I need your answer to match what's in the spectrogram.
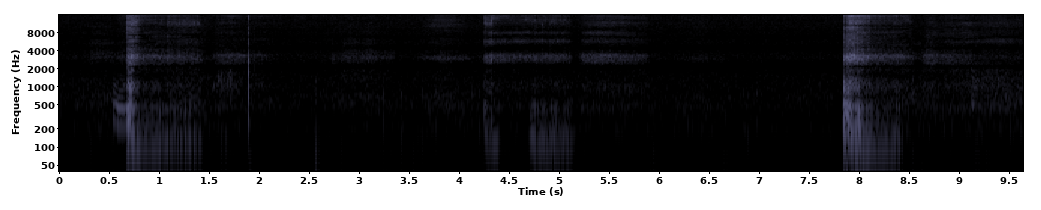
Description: My pupper is a snoring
